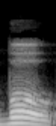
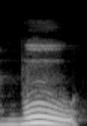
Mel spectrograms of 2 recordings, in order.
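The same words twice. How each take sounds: First: The final u vowel is clipped short. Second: The final u vowel is fully rounded. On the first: The speaker calls it wrong. "فلا أقول بو" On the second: The speaker calls it right. "وإنما بو"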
